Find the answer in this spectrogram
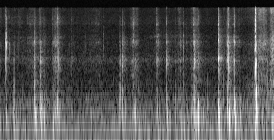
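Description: Plastic detergent bottles being handled and shifted by hand: scattered light clicks, taps and knocks of plastic. The sounds are sparse for about the first second and come more often in the second half.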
